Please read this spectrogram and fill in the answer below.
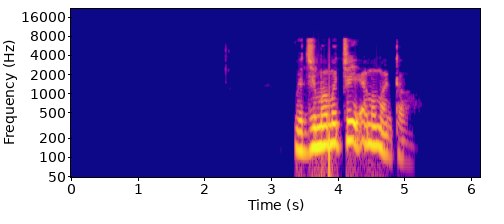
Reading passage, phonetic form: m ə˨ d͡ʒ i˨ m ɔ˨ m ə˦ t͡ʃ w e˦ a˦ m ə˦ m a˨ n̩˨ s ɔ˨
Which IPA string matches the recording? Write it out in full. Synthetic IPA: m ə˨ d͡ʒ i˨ m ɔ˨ m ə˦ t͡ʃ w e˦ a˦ m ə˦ m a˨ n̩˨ t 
